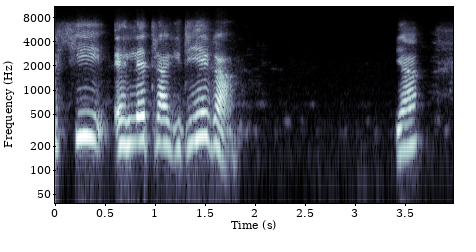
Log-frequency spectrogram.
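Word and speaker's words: χ: Ya, eso es de hecho se pronuncia Ji, es letra griega, ¿ya?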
